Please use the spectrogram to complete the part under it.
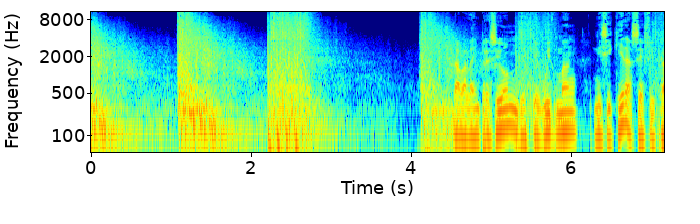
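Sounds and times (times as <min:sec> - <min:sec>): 
rifle gunshots: 0:00.0 - 0:03.4, 0:04.1 - 0:06.1, 0:06.9 - 0:07.1
speech: 0:04.5 - 0:07.1.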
